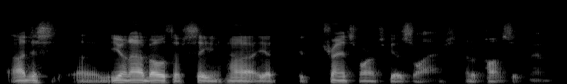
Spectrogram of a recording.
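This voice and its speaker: With vocal fry and a very deep, low pitch, a man speaks at a moderate pace, his pitch varying in an ordinary way while his loudness swings widely. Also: hardly any pauses. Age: 80s+. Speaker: retired band director, music educator. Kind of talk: interview.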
